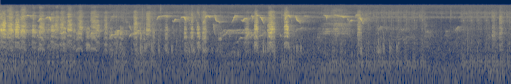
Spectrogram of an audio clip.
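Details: Chestnut-tailed starlings, also called grey-headed starlings or mynas, give a busy stream of high, squeaky chirps and scratchy notes, dense for five seconds and then thinning to a few faint calls.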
